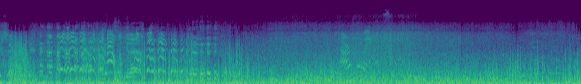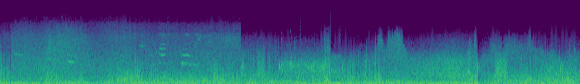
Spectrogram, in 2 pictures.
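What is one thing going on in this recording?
Waves wash and break on the shore nearby.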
